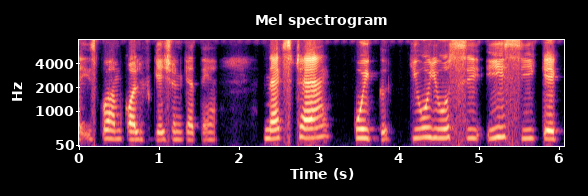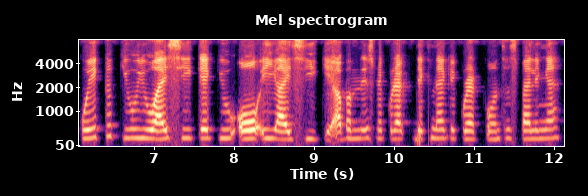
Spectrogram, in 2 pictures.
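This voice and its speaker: A woman with a Pakistani Urdu accent teaching English spelling, spelling words out slowly letter by letter. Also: on the high side, fairly bright tone, no room sound. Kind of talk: spelling lesson.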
